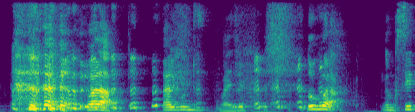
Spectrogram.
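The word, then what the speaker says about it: Algodoo: Il y a deux O à la fin. Tu te méfies maintenant par rapport au prononciation. Voilà. Non, c'est A-L-G-O-D-O-O. Voilà. Algodo, d'accord, Algodou. D'accord, voilà. D'accord. C'est Algo et Do.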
